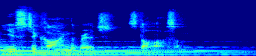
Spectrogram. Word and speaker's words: stal̕əw̓asəm: That's why there's an English pronunciation of it. Over time, the name Stall Awesome will seem less daunting,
